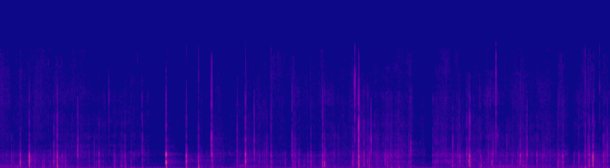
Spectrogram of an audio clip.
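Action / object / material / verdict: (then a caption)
tap / small plastic remote control / plastic / none. Long nails tap a small, hollow plastic IR remote control close to the mic. The result is a quiet, dense run of quick, dry clicks and taps with a bright edge and almost no ring, over a faint crinkly background.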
